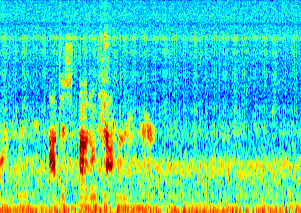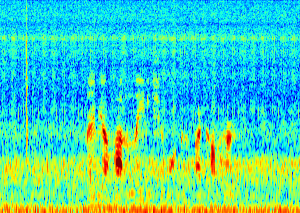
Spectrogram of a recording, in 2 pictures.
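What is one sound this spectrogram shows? A teenage boy talks nearby, outdoors.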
